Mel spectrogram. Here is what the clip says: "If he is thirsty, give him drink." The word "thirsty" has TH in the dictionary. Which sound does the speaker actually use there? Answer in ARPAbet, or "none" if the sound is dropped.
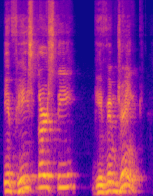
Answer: TH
